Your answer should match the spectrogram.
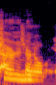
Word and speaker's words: Chernobyl: It's Chernobyl, if I'm saying that right. I sometimes get words difficult. – Yeah, Chernobyl, yeah.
